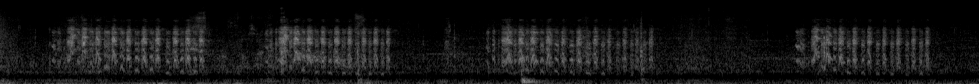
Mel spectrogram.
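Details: On a 12 July morning safari in the Masai Mara, a tree squirrel up in a tree gives harsh, rattling alarm bursts, each about a second long, at a young male lion hidden nearby in thick bush.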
